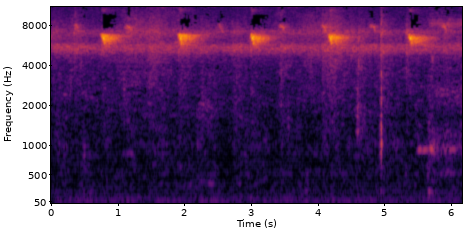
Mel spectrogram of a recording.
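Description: A bird's short, high chirp repeating evenly about once a second over a faint steady background, with a brief lower call about five and a half seconds in.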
